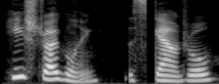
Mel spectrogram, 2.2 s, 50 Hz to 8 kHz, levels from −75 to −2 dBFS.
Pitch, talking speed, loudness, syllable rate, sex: 205 Hz, 110 wpm, -17 LUFS, 3.2 syllables/s, female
